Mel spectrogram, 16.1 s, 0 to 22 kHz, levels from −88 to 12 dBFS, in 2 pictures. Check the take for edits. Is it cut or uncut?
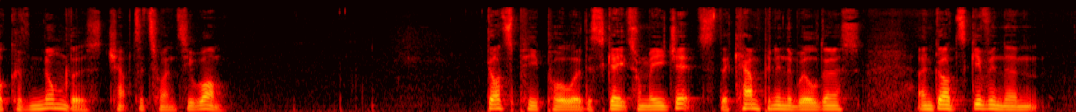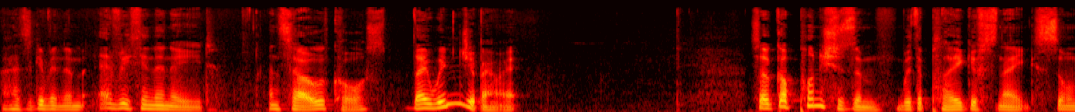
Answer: uncut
